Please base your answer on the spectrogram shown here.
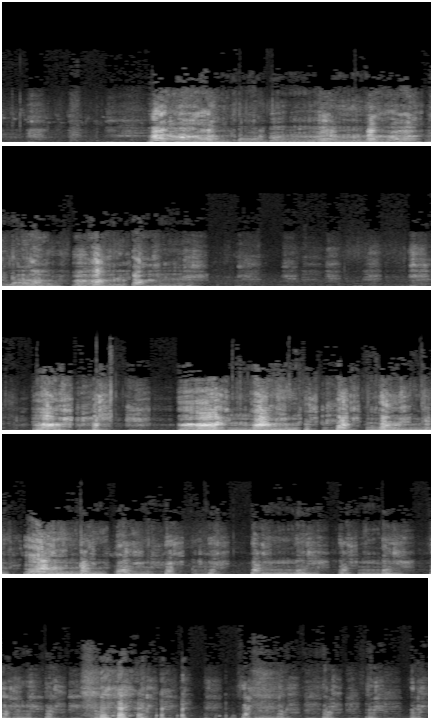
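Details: Staffordshire Bull Terrier growling and barking: a long rough rumbling growl early on, then a cluster of loud, gruff barks and snarls in the middle, continuing with intermittent growly bursts.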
